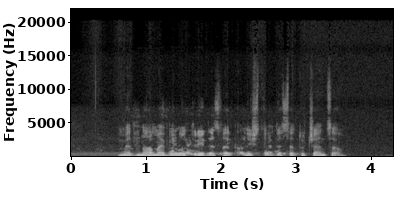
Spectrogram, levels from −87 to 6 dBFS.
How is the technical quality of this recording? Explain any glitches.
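Not great: the far end keeps bleeding into the recording, and the talker's own voice gets pulled down a couple of times when both sides overlap.

First, the other side's voice leaking through. It turns up five times: 0.00–0.62 s, 0.82–0.92 s, 1.28–1.64 s, 1.80–2.17 s and 2.47–3.05 s. It starts very faint, a good 30 dB under the talker, but around 1.3 s it's nearly as loud as the main speech. The likely cause is the loudspeaker playback getting back into the mic without the echo canceller fully removing it, so you hear a second voice underneath.

Second, speech suppressed in double talk. From 1.82 to 2.34 s the talker dips by about 10 dB for roughly 400 ms, right as that far-end leak is running. There's a shorter, shallower duck of about 5 dB at 2.59–2.65 s. Both sides are talking at once there, and the echo canceller likely can't tell the talker from the echo, so it turns everything down and the voice briefly sinks.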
